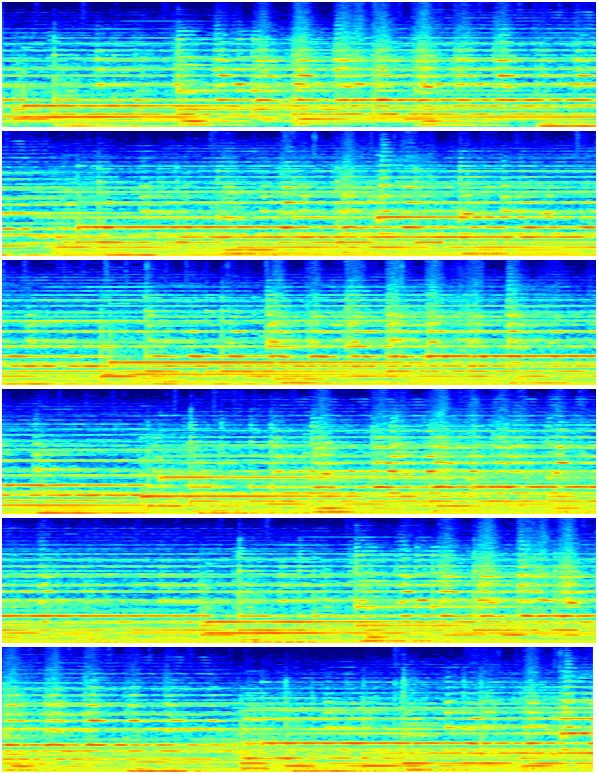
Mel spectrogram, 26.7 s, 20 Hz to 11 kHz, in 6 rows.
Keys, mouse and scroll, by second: 0.7 r, 1.3 r, 2.7 r, 3.4 r, 4.7 r, 7.7 click, 8.1 r, 11.8 ctrl+z, 12.1-12.9 middle drag, 12.9 drag, 13.4 r, 15.0 r, 17.7 ctrl+shift+z, 17.8 shift+s, 20.3 shift+a, 22.8 click, 23.8-24.3 drag, 24.6 middle drag.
